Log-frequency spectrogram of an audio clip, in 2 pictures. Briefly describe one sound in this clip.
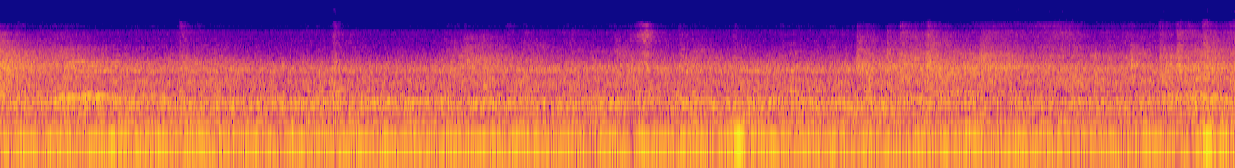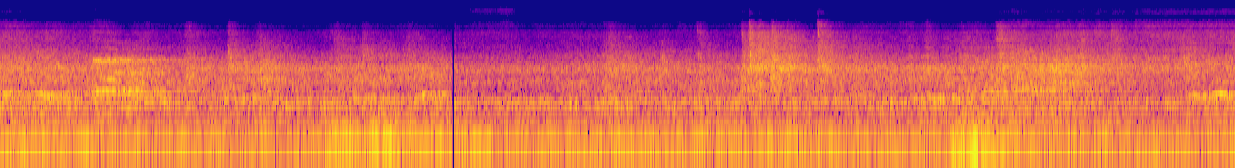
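A steady hum and murmur fills a large echoing rink.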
